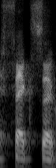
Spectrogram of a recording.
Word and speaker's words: FX: con gioco di parole FX che si legge FX come effetti speciali Eh che ci permette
